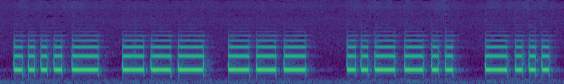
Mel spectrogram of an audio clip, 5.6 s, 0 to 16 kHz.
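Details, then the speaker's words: Homebuilt multivibrator Morse practice oscillator with an added RC filter: a clean, steady tone of about 650 Hz keyed in crisp dots and dashes, smoother than the squeaky 555-based key; working properly. "So by having this circuit with the RC filter, I get a nice side tone. Isn't that a pleasant? That's just a nice, pleasant side tone."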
